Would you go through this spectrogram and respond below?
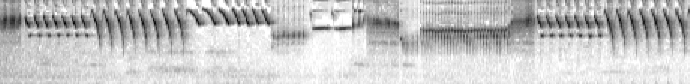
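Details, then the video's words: Strong Belgian canary training song of pulsed rapid trills and downslurred notes in rhythmic runs, a steady lower rolling tour midway, then the fast pulsed trill returning, on a clean background. "Belgian canary's most powerful song for training"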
